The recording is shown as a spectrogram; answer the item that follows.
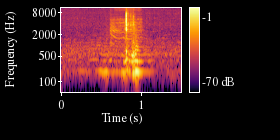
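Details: Red mason bee giving a brief droning buzz that swells and fades within about half a second, a low hum with bright harmonics, against a quiet background.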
